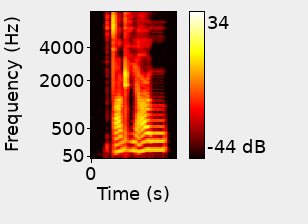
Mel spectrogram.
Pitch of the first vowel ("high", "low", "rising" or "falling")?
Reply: rising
